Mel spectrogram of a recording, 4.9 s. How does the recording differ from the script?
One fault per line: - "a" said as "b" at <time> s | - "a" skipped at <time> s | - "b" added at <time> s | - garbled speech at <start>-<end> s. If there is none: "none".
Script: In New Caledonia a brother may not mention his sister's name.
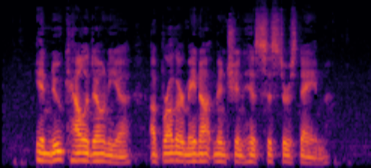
none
